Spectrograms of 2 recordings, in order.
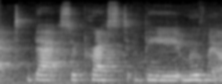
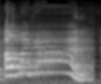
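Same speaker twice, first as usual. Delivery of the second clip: high excited squeal; 3 dB louder than usual. Shown as a demonstration. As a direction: jump way up high on Oh my God. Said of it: "It's either really low or like".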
